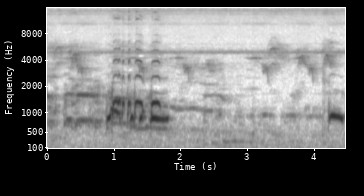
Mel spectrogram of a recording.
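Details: Lure song for stimulating zebra doves: one burst of quick, stuttered cooing notes, then quieter background calls and a single faint coo at the end.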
